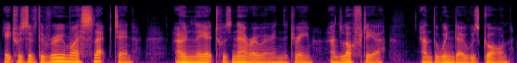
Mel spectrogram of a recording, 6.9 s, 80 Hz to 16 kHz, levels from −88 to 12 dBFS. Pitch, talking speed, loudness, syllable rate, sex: 125 Hz, 190 wpm, -16 LUFS, 4.8 syllables/s, male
